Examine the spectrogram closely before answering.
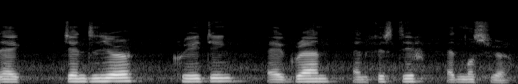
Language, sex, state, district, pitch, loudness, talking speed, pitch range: English, male, Nagaland, Dimapur, 135 Hz, -17 LUFS, 105 wpm, 115-140 Hz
